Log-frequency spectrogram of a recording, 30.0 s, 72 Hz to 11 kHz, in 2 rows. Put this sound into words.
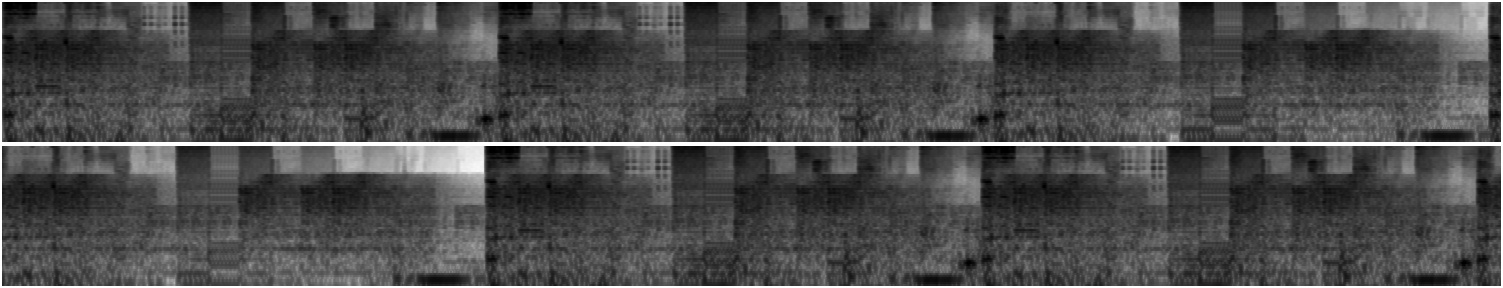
Music > Multiple instruments
Demo Track #3632 (Industraumatic)
Soundtrack, Noise, Ambient, Industrial, Sci-fi, Underground, Games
